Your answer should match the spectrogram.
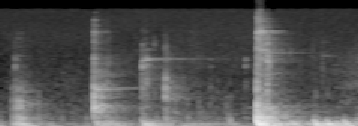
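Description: A beer bottle and a drinking glass being handled, giving a few sharp glassy clinks and knocks at uneven intervals, with the last one the loudest and no talking.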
